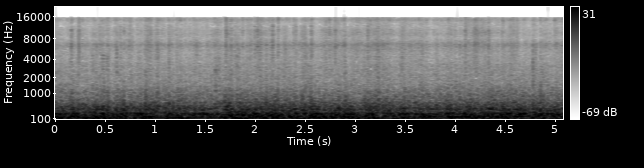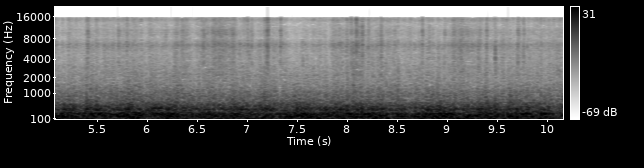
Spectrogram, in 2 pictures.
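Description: Steady low rumble of a Mitsubishi Mirage driving along an open road, heard from inside the cabin: engine and tyre noise with no breaks or changes.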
